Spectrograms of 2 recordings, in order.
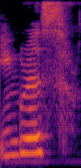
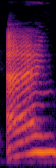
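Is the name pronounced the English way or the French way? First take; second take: English; French. First: The name is read with English spelling sounds. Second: The name is given a French pronunciation. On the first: The speaker calls it wrong. "it looks like Ingres, the way you pronounce it" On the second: The speaker calls it right. "you're going to say Ingres because it's French"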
